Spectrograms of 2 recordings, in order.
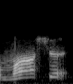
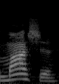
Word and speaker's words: Moshe: So Moshe and Joshua came and So who is that? presented. You said Moshe. You mean Moses? I mean to say Moses. That's how his name is pronounced in the Hebrew, but I should say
